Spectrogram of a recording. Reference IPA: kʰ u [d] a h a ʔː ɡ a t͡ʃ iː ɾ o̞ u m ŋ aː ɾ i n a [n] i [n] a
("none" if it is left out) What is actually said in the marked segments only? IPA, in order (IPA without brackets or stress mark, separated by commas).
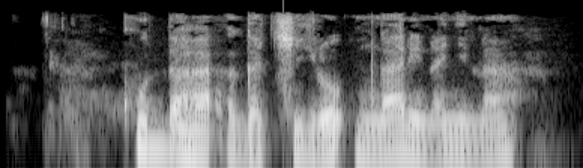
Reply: d, ɲ, n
